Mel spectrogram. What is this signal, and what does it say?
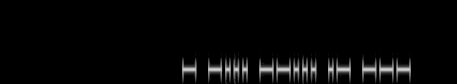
Morse code, heard as a keyed tone, about 28 wpm, 700 Hz. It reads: TB7AO
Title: DXCC-100 Call Signs - 5 Characters - 28wpm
